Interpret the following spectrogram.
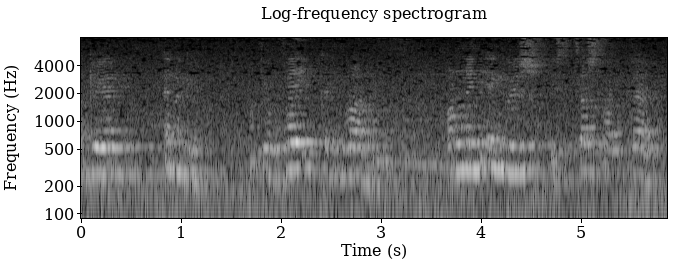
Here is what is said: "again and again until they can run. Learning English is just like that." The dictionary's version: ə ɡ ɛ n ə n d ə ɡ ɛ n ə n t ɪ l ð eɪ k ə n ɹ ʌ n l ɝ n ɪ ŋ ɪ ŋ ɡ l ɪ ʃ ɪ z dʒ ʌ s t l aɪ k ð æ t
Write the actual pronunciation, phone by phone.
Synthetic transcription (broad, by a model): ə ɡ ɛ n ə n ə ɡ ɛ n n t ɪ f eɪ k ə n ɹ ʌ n w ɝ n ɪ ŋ ɪ ŋ ɡ l ɪ ʃ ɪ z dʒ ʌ s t l aɪ k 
